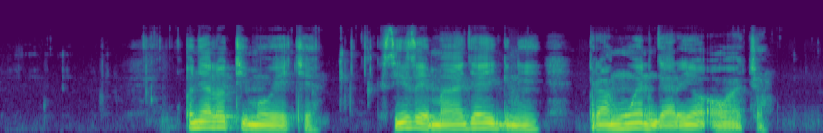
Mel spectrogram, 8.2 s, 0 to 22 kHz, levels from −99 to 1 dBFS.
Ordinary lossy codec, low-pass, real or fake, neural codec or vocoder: none; 10.8 kHz; fake; vocoder, 24 kHz, 100 mel bands, Vocos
